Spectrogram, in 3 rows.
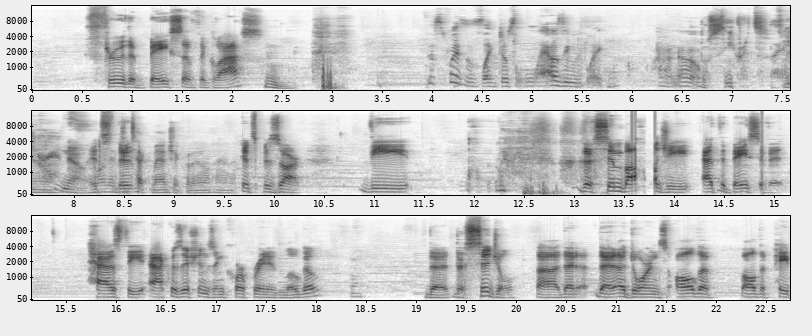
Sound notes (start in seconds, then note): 2.9 laughs; 12.0 laughing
